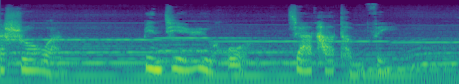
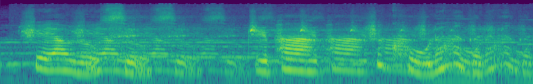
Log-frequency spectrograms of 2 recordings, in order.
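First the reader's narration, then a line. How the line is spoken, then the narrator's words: Soft sigh. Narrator (Chinese): 王上轻叹一口气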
